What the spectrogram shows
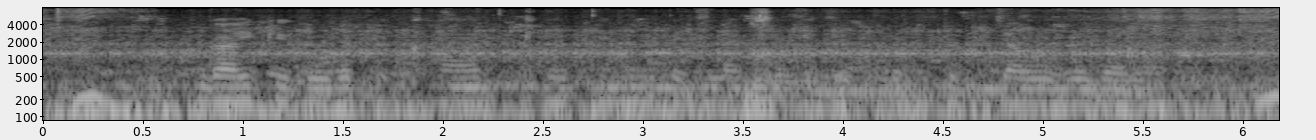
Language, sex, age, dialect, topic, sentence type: Bhojpuri, female, 25-30, Northern, agriculture, statement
